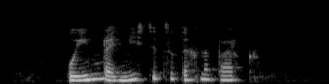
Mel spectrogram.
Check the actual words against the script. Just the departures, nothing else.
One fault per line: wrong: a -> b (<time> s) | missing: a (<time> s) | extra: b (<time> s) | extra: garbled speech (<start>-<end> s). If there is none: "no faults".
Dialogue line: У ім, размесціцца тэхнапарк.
no faults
